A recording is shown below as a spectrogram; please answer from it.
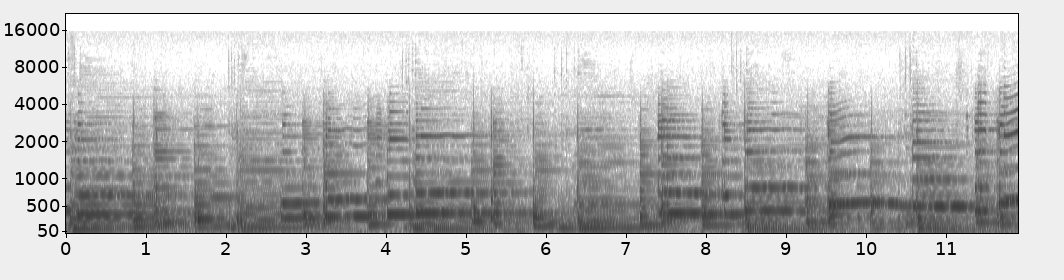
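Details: Plucked guitar and string music plays throughout with no animal sounds.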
